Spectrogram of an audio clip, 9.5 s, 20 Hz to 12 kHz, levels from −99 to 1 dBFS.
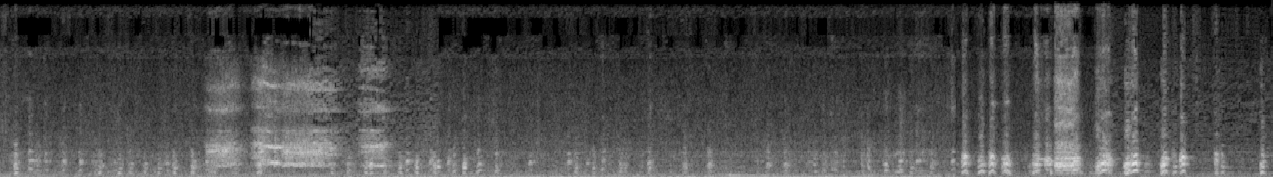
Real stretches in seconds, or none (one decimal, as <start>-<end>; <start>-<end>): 0.0-6.3; 7.0-9.5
